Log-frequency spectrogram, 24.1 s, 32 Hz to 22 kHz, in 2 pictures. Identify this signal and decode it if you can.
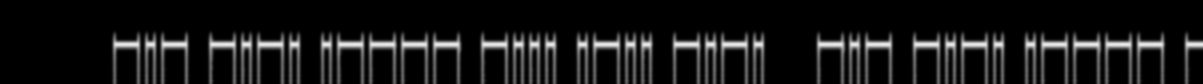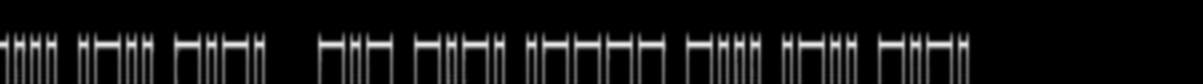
Morse code, heard as a keyed tone, about 14 wpm, 700 Hz. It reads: KC1BLC KC1BLC KC1BLC
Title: USA Call Signs Repeated 3x 15wpm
